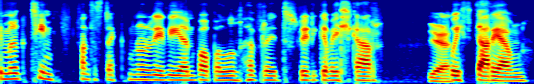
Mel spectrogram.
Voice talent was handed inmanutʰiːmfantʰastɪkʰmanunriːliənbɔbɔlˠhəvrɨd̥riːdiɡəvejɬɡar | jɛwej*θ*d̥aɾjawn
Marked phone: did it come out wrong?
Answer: no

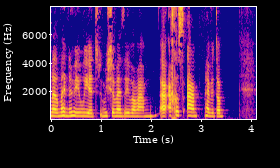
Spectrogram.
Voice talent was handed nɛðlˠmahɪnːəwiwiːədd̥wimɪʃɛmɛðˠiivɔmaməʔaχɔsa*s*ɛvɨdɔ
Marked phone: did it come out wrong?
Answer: yes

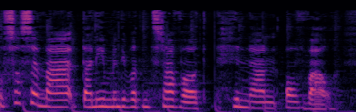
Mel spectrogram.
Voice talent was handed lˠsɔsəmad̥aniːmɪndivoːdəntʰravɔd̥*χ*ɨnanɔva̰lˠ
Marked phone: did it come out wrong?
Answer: yes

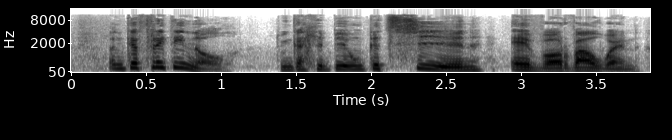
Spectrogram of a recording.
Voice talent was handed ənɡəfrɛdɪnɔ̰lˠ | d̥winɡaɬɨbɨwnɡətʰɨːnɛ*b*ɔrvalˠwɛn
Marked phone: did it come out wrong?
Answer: yes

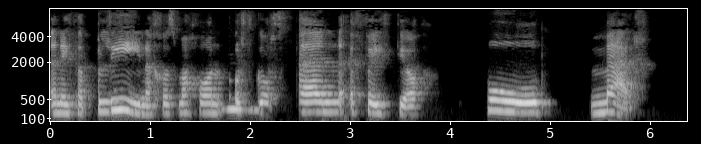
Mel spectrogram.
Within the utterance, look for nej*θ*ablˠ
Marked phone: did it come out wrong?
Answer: no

